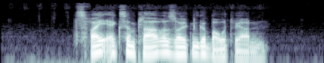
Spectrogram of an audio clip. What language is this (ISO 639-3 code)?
deu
